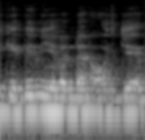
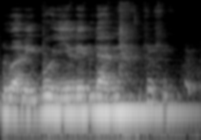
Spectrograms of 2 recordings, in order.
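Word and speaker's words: İki bin yılından önce: Ini Ikibin Yilendan Onje bacanya, bukan 2000 Yilindan.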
